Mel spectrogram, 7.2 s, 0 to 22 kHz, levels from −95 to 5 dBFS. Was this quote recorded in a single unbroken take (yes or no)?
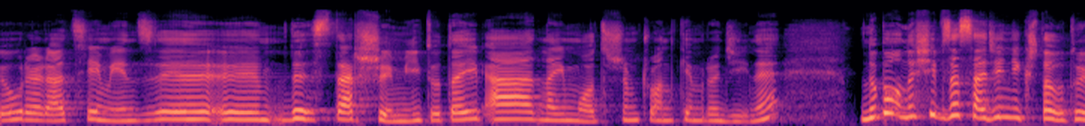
no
